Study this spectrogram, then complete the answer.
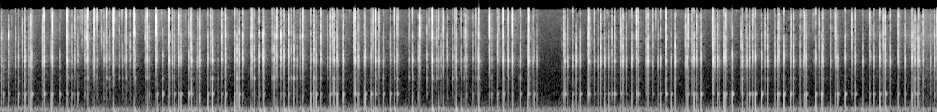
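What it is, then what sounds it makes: Roll of plastic stretch wrap. A large roll of clear plastic stretch film on a cardboard core, its wound layers solid, is held horizontally and tapped quickly with long nails. The result is a dense, steady stream of short, crisp clicks with a bright edge and a soft low thud underneath, with a brief pause around the middle.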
